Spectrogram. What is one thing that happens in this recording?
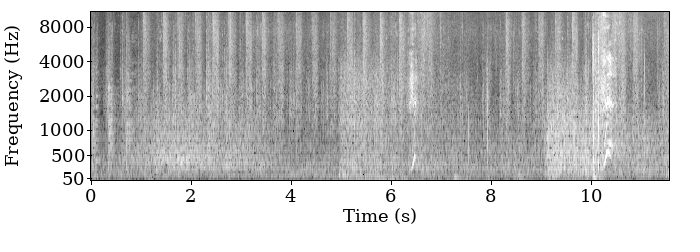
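Heavy footsteps slosh through deep, thick liquid.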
